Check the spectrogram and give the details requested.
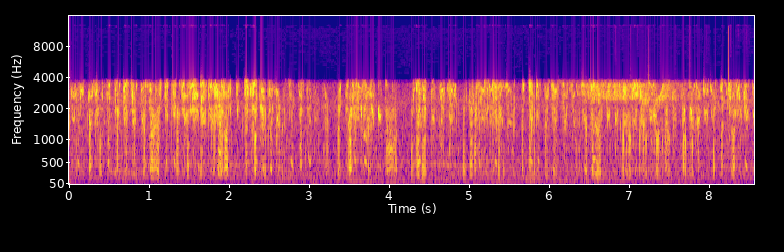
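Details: Black storks in Estonia during feeding on 8 June 2012. Dense, fast, rasping chatter pours out almost without pause, made of rapid clicking pulses in surges that rise and fall in loudness.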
